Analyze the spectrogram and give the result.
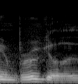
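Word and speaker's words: Imbruglia: hand hit the dial probably not lastly natalie and brugel is that's how you pronounce her name torn i don't remember much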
